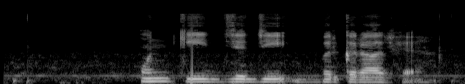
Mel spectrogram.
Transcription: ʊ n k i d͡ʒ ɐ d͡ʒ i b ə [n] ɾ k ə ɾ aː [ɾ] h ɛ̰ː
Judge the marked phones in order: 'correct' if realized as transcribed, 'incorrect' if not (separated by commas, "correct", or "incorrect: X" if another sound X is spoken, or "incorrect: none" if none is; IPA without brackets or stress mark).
incorrect: none, correct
